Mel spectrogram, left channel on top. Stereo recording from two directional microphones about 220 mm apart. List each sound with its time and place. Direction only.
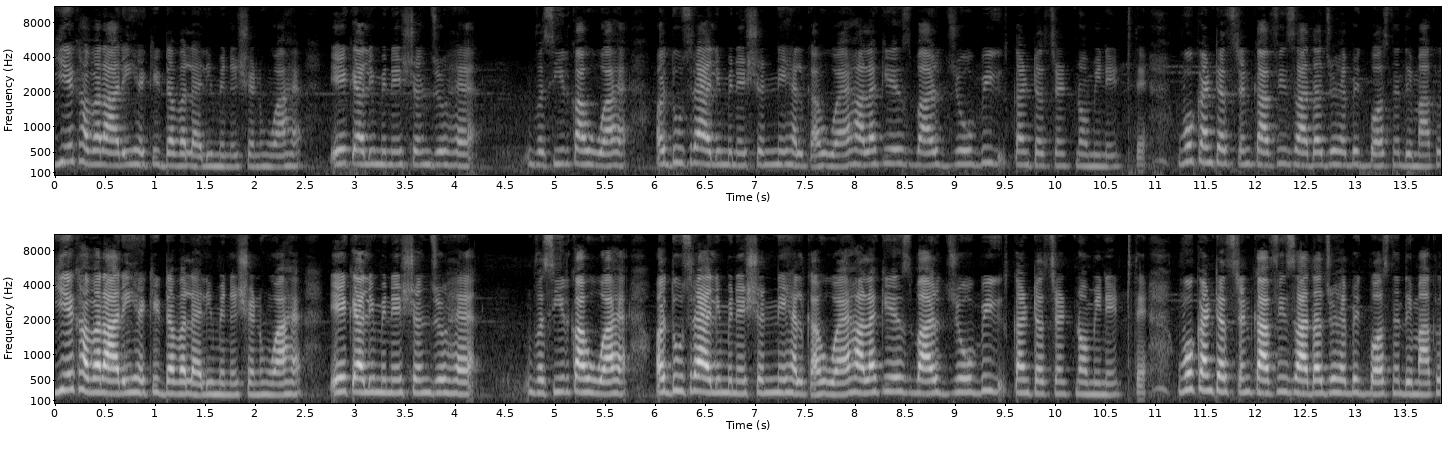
0.0 s a woman's voice: 20° right (ahead or behind)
